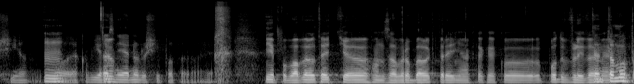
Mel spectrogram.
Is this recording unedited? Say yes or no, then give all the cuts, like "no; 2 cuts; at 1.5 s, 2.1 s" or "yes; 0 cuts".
yes; 0 cuts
